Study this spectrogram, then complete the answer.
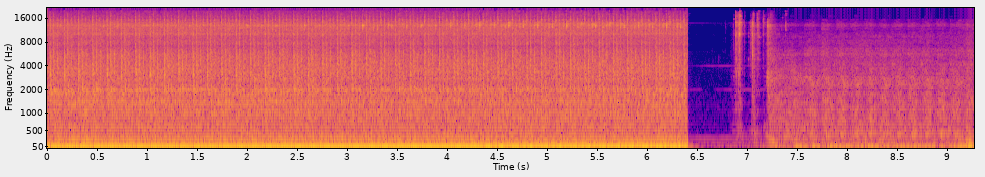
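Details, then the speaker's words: Mercedes-Benz C-Class S204 with OM651 diesel after DIY timing chain replacement: starts without problems, diesel audibly flowing back in the return line, steady even clatter about 3.5 beats per second, no knock or miss; normal diesel start and idle. "你可以听到柴油在回油管中回流的声音。它启动没有任何问题。"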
